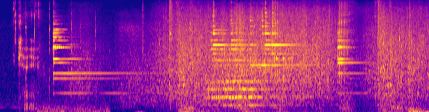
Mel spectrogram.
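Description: Short chiming game tones ring out.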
